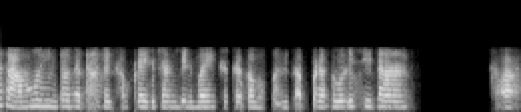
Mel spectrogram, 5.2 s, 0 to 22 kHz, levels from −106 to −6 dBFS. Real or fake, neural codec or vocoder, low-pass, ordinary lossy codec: fake; codec, 16 kHz, 1 kbps, FreqCodec, smaller model; 3.6 kHz; none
